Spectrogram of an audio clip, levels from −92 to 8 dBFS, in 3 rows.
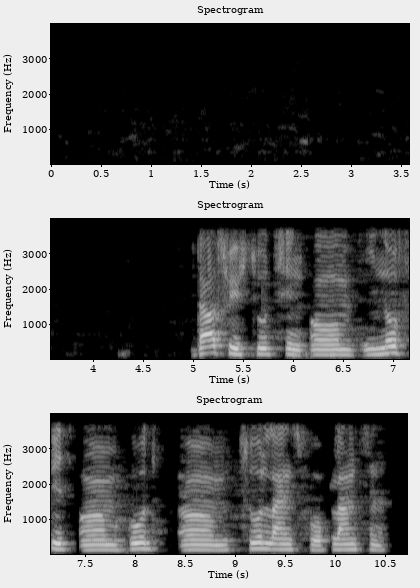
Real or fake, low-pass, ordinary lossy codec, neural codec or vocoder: real; 3.6 kHz; none; none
